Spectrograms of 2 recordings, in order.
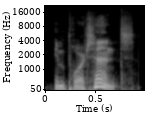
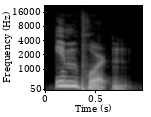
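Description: First: The stress falls on the third syllable. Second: The stress falls on the first syllable. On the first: "In the third word, important, which is also incorrect, I emphasize the third syllable, tent" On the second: "In the word important, which is incorrect, I emphasized the first syllable, im"

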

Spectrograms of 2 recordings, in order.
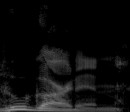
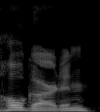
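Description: First: The first syllable sounds like 'who'. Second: The first syllable sounds like 'ho'. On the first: The speaker calls it right. "you pronounce it with a who and not a ho" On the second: The speaker calls it wrong. "or as it's spelled"

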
